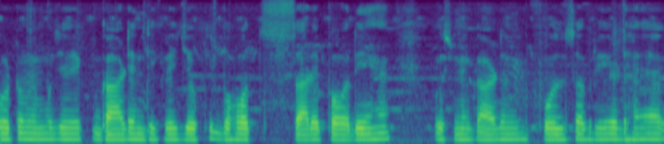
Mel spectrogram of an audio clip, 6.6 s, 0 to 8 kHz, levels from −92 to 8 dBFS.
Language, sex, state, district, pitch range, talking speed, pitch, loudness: Hindi, male, Bihar, West Champaran, 115-120 Hz, 170 wpm, 115 Hz, -21 LUFS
